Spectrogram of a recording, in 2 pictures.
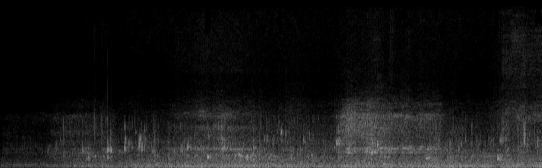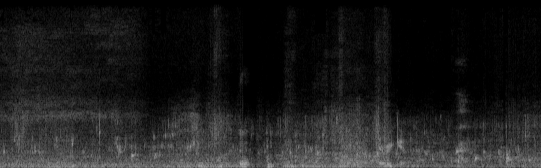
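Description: Water rushing and splashing along the hull of a pedal-drive kayak moving at trolling speed, a steady wash that builds up in the first half second, with a few light knocks in the last two seconds.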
